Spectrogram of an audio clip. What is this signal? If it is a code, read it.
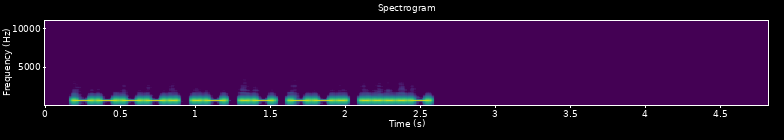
Morse code, heard as a keyed tone, about 30 wpm, 700 Hz. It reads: 9AAG4
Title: Code Groups - 5 Letter:Numbers - 30wpm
